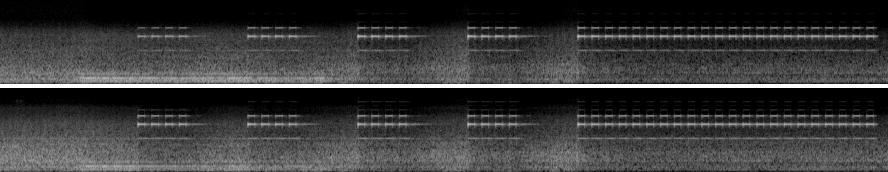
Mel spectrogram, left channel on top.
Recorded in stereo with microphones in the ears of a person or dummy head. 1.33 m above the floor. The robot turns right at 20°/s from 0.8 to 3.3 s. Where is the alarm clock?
60° right; by 8.8 s 25° right.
